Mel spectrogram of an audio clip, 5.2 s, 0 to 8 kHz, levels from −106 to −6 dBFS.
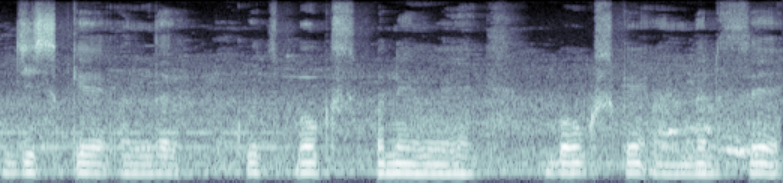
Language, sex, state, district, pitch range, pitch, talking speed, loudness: Hindi, male, Rajasthan, Bikaner, 105-115 Hz, 110 Hz, 125 wpm, -17 LUFS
